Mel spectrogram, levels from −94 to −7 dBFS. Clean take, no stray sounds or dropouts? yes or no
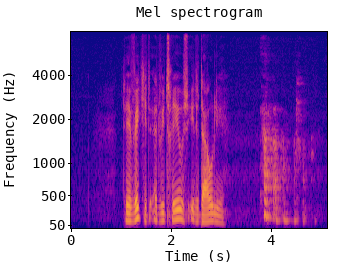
no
